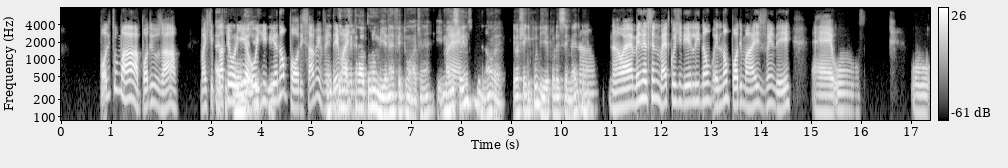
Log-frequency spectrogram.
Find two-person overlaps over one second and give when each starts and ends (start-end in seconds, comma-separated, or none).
3.1-4.3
